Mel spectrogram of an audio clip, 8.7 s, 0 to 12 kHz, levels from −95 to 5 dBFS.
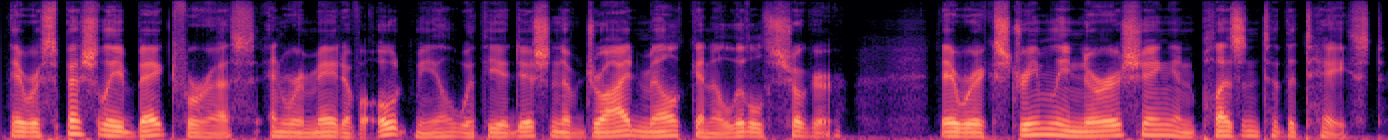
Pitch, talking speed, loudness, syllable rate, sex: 100 Hz, 205 wpm, -18 LUFS, 6.1 syllables/s, male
